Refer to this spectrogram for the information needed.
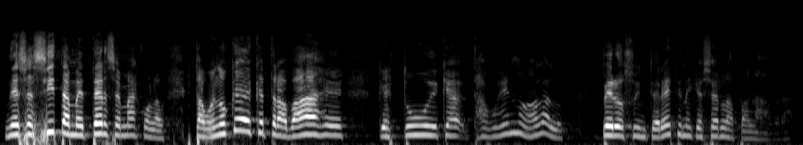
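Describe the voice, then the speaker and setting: A Salvadoran man preaching in a strikingly high voice. He fires questions at the congregation one after another, swinging from soft asides to loud emphasis. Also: moderate pace. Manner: lively, shifts between loud and soft. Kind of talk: sermon.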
